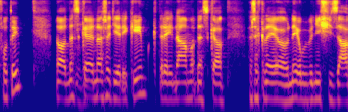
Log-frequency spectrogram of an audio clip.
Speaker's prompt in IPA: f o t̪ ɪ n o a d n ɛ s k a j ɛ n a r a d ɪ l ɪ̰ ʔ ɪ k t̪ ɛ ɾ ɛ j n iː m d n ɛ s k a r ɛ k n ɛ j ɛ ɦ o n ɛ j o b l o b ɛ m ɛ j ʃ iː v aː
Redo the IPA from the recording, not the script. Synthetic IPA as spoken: f o t̪ ɪ n o a d n ɛ s k a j ɛ n a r a ɟ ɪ ɾ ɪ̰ k ɪ k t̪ ɛ ɾ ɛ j n aː m d n ɛ s k a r ɛ k n ɛ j ɛ ɦ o n ɛ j o b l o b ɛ ɲ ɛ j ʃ iː z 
